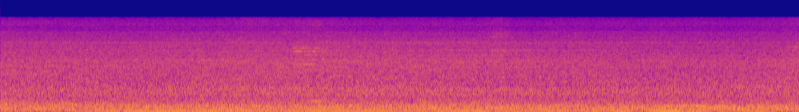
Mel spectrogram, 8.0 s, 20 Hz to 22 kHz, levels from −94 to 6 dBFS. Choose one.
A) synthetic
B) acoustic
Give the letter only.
A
